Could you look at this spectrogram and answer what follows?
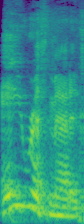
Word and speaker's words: arithmetic: Partial fractions, sequences, arithmetic sequences. By the way, it's pronounced arithmetic because it's being used as an adjective, random fact.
